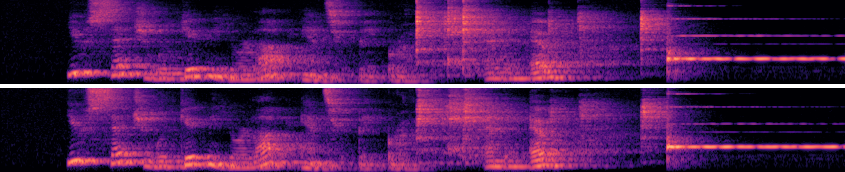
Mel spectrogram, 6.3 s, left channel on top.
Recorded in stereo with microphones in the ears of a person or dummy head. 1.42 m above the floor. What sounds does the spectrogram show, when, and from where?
0.5 s a woman speaking: 60° right (ahead or behind), 0.8 m
3.1 s crushing: 40° left (ahead or behind), 1.4 m
5.0 s a bell: 15° right (ahead or behind), 1.9 m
